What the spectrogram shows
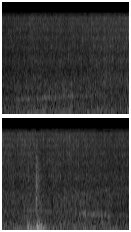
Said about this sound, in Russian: А здесь погода плохая. Идет дождь, ветер.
